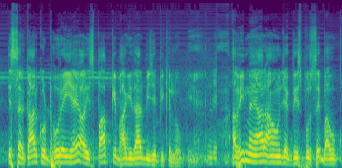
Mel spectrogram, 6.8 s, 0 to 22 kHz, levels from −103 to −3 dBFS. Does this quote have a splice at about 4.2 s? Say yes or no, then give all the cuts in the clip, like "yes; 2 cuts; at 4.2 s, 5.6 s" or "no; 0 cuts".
no; 0 cuts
